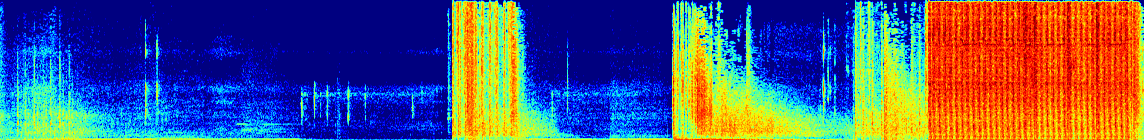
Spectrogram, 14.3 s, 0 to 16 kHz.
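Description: Gunfire in H1Z1 battle royale: loud bursts of automatic fire and single shots come in several separate volleys over a low engine hum, getting denser and louder toward the end, with no talking.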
